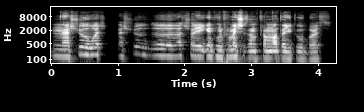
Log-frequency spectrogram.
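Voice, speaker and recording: A man doing casual gameplay commentary, halting and often stumbling as he reads game text aloud. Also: medium pitch. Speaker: gaming streamer. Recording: loud game music behind voice. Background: loud video game music.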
